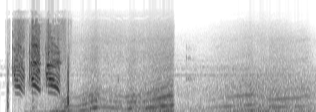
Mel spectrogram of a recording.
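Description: A car engine revs.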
